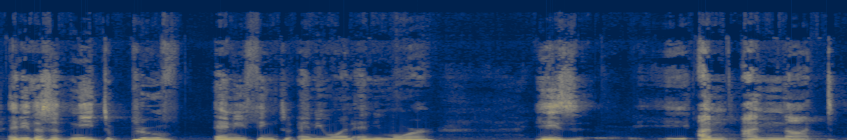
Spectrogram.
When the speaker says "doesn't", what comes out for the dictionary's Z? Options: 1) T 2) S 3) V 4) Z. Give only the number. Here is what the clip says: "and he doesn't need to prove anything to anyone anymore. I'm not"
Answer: 4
